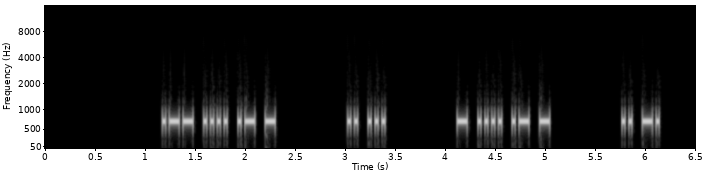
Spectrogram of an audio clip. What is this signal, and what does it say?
Morse code, heard as a keyed tone, about 34 wpm, 700 Hz. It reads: WHAT IS THAT IN
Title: 3x Word-Spacing - Sentences from Top 200 Words - 35wpm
